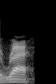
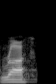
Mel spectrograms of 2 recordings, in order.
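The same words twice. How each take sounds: First: The word is said in a plain, unrefined accent. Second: The word is said in a posh, refined accent. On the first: This is the speaker's own everyday way of saying it. "I'm not as posh as Alex. I say wrath" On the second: This is how a more refined person says it. "not wrath"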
